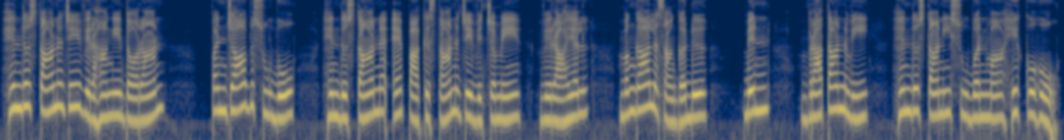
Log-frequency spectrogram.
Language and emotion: Sindhi, neutral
